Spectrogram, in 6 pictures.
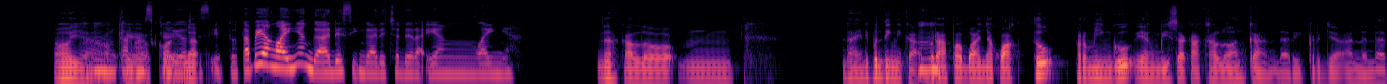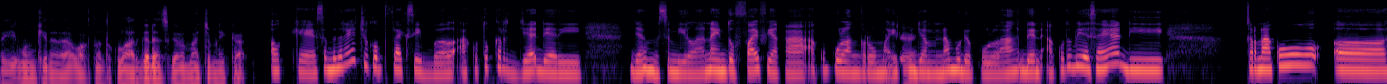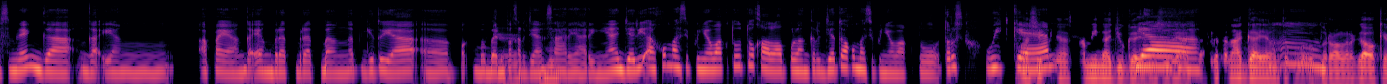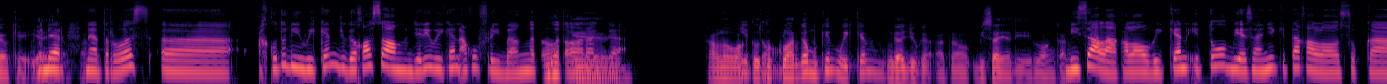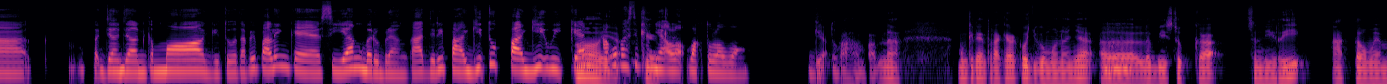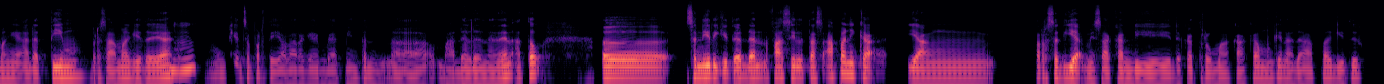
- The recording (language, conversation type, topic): Indonesian, advice, Apa yang membuatmu bingung memilih jenis olahraga yang paling cocok untukmu?
- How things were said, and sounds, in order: tapping; in English: "nine to five"; in English: "weekend"; in English: "weekend"; in English: "weekend"; in English: "free"; in English: "weekend"; other background noise; in English: "weekend"; in English: "weekend"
